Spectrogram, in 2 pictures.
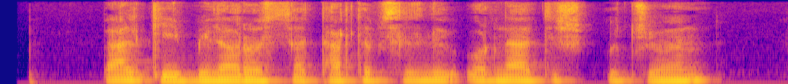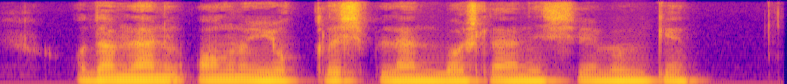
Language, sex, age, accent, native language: Uzbek, male, 19-29, Qashqadaryo, Uzbek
